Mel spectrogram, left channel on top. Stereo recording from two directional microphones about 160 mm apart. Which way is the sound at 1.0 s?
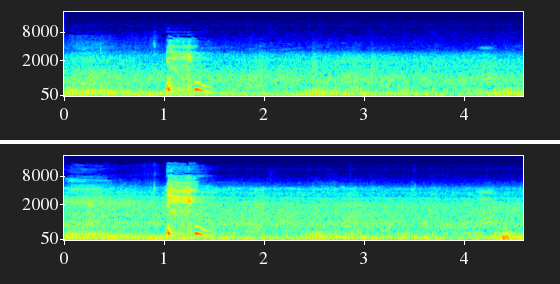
20° left (ahead or behind).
